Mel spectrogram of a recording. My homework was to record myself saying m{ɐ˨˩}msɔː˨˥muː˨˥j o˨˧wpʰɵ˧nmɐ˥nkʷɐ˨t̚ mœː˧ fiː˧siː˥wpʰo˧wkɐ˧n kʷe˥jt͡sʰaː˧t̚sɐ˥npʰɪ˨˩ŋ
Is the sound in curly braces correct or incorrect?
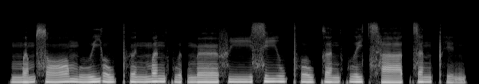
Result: incorrect: ɐ˨˥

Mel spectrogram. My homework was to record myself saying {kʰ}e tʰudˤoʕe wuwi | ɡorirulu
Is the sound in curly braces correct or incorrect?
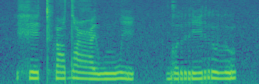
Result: incorrect: x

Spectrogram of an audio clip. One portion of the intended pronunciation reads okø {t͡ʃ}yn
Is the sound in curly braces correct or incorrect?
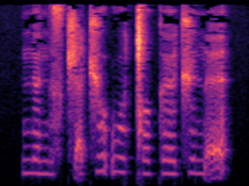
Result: correct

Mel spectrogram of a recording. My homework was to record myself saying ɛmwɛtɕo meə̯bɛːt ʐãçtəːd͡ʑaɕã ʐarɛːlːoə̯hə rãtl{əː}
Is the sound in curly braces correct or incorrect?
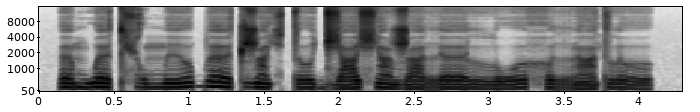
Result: correct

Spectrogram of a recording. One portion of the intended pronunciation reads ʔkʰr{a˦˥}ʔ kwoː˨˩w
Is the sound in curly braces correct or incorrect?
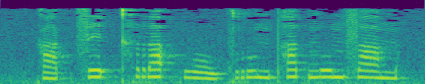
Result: incorrect: a˥˩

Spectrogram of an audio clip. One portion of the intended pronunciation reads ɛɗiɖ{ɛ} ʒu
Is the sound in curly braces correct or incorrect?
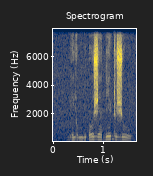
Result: incorrect: ɨ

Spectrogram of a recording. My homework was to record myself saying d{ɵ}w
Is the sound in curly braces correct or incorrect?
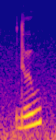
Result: correct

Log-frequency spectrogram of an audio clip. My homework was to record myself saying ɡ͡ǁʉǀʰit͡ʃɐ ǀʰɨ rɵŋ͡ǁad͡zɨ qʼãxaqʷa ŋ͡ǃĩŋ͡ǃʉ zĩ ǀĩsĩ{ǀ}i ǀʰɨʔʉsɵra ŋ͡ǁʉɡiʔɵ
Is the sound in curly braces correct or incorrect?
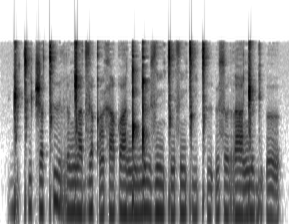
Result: correct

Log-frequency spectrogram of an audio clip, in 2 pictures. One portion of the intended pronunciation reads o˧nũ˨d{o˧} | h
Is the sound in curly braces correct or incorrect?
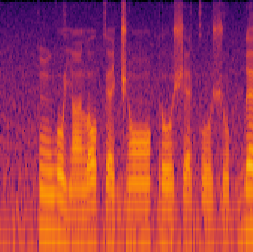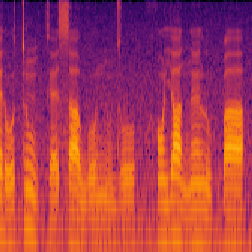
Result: correct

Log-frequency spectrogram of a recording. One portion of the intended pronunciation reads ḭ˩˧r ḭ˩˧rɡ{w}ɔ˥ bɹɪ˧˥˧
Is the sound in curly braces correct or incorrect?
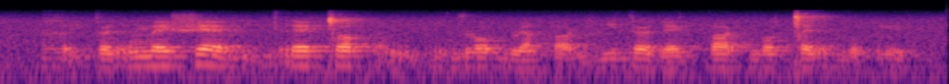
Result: incorrect: ɹ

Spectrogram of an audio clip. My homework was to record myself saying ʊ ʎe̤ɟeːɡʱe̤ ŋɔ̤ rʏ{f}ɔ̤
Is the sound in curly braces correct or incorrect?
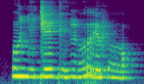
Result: correct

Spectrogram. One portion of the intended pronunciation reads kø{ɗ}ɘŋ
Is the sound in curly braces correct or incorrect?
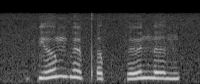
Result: incorrect: n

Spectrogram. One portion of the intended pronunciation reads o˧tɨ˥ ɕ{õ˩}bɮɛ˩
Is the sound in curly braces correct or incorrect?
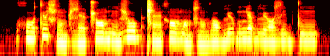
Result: correct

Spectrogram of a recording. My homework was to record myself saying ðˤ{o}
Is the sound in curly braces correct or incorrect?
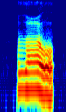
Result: correct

